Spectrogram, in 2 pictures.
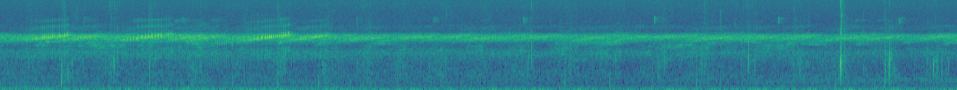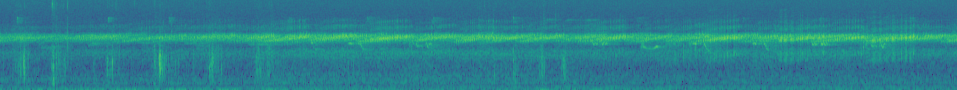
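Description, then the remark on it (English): A dense chorus of tree frogs calls continuously, shrill repeated trills layered over each other, loud, with a few sharp clicks scattered through and no voices. “I think it's a species of tree frog.”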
